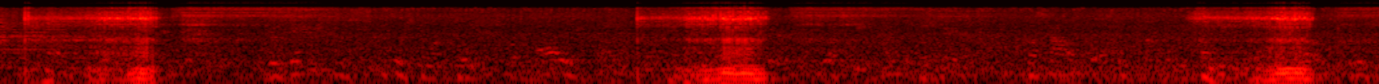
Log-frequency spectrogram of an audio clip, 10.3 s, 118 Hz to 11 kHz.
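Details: Three loud, rattling snores on the in-breath, about 14 a minute, with quiet breathing between them; ordinary snoring.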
